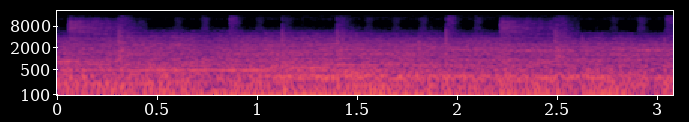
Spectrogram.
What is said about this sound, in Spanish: Ahí va pasando un helicóptero, vamos a ver si el micrófono lo capta.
